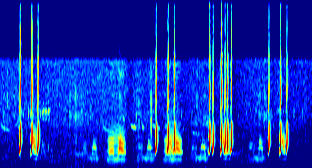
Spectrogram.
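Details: Sharp, piercing triple notes from a calling female common quail, in quick clusters, mixed with a few softer, hoarse, buzzy calls.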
